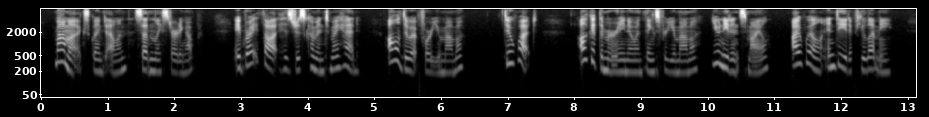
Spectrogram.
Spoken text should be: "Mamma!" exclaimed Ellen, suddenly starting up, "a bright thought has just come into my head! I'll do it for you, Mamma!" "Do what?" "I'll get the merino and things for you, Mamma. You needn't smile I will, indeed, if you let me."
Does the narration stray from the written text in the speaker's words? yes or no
no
